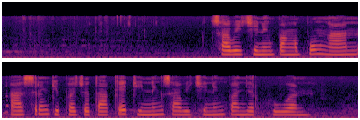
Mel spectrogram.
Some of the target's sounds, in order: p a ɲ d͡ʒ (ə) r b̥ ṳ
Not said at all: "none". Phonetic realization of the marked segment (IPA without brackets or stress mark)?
ə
